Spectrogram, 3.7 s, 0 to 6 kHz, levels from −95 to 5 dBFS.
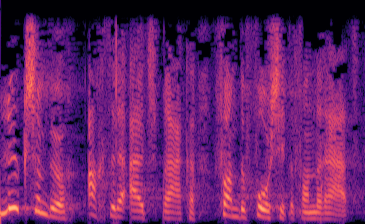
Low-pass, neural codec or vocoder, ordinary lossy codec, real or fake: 5.4 kHz; none; none; real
